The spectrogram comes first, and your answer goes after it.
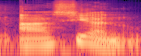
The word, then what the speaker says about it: ASEAN: Okay, and then for Singapore gets the baseline 10% tariff, the lowest in ASEAN, the lowest in Asian, the lowest in ASEAN, which is the correct pronunciation, despite a 30 billion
